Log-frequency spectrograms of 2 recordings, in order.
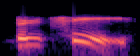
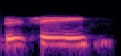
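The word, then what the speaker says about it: boutis: techniques I have recently learned how to do boui have you ever heard of bouti no oh it's beautiful you need to look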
